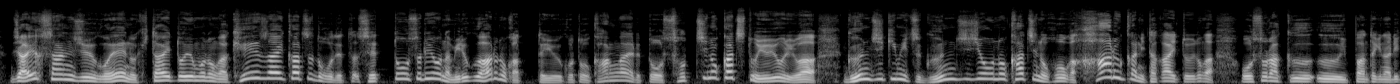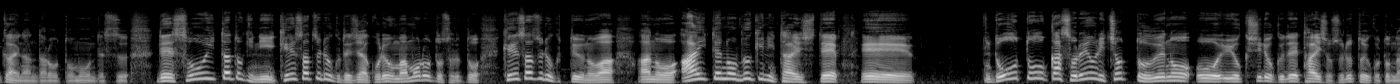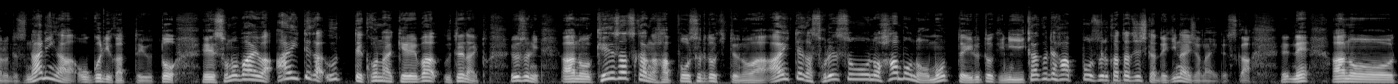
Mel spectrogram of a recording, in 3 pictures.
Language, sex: Japanese, male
